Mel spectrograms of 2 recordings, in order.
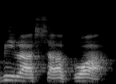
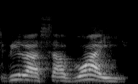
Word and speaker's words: Villa Savoye: only today how to spell correctly, how to pronounce correctly. It's not Villa Savoye, it's Villa Savoye, apparently, based on that site, how to pronounce names correctly.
